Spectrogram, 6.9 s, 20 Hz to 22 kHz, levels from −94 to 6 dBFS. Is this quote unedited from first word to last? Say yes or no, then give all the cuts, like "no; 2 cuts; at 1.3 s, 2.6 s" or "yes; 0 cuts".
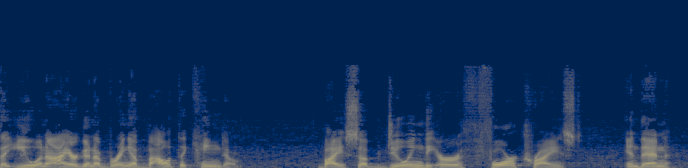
yes; 0 cuts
